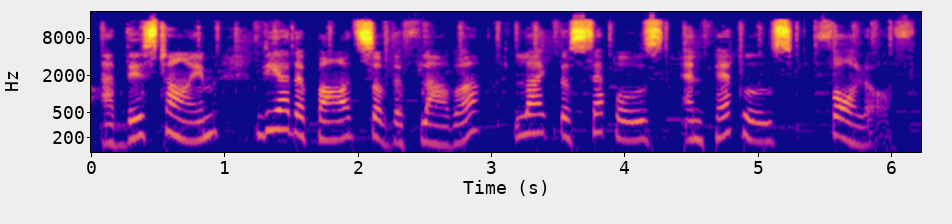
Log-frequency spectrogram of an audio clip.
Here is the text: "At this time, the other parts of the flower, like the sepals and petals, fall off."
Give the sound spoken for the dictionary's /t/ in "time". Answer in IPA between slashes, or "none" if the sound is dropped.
/t/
